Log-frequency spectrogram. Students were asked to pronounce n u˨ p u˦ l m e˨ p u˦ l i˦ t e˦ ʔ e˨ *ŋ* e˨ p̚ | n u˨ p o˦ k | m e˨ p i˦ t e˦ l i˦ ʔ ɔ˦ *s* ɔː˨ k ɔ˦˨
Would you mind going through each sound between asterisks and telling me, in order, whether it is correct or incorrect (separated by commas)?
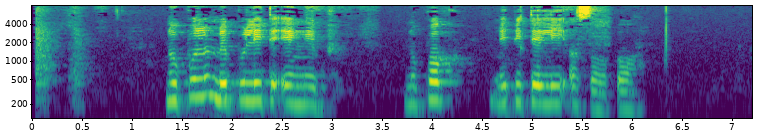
correct, correct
